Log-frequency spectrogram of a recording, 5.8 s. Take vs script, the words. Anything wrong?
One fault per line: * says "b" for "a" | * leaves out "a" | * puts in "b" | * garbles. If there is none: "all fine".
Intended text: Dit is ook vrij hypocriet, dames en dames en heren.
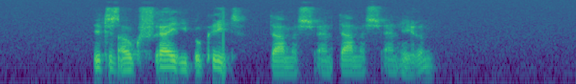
all fine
